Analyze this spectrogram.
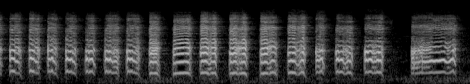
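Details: Hen red junglefowl giving a long train of about fifteen clipped, reedy notes at an uneven pace, a short pause, then a longer drawn note to finish.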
